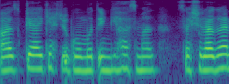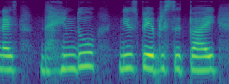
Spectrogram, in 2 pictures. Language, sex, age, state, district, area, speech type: Kashmiri, female, 30-45, Jammu and Kashmir, Shopian, rural, spontaneous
